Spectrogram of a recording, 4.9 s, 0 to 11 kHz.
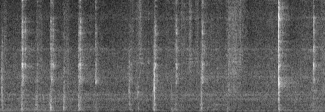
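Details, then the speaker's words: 2005 Chevrolet Niva 4x4, rear driveshaft turned by hand with car raised: sharp, irregular crunches and clicks from a worn universal joint with a needle bearing poking out under the seal, before replacement. "вот такие вот хрусты щелчки это как раз от нашей крестовины четко слышно четко щелкает"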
